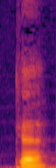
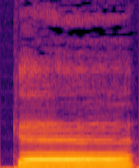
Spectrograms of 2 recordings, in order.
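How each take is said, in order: First: Said in the usual way. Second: كا stretched slowly with a long a; long vowel. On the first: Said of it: "الكاف مع الفتحة". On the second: Shown as a demonstration. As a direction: hold كا out to show the long vowel. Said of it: "وصوتها الطويل".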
